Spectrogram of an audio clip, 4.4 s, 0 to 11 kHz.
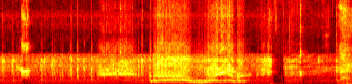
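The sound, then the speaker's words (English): Fast typing on a computer keyboard by a 911 operator, a rapid patter of clicks beneath a voice on a telephone line. “She can't fucking type fast enough.”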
